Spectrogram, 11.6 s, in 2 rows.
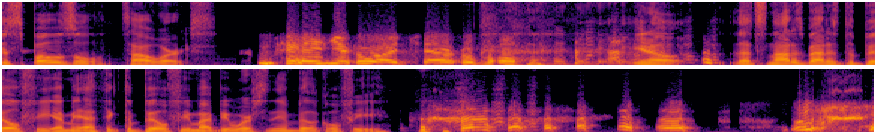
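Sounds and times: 
speech: 0:00.0 - 0:10.5, 0:11.1 - 0:11.6
laughter: 0:03.1 - 0:04.9, 0:08.5 - 0:10.5, 0:11.1 - 0:11.6
harsh coughs and hacking: 0:11.1 - 0:11.6.

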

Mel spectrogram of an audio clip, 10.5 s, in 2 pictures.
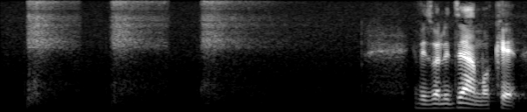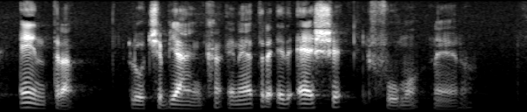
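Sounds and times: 
breathing through one nostril during Buddhist meditation preparation: 0:00.2 - 0:04.2
speech: 0:04.1 - 0:10.1.

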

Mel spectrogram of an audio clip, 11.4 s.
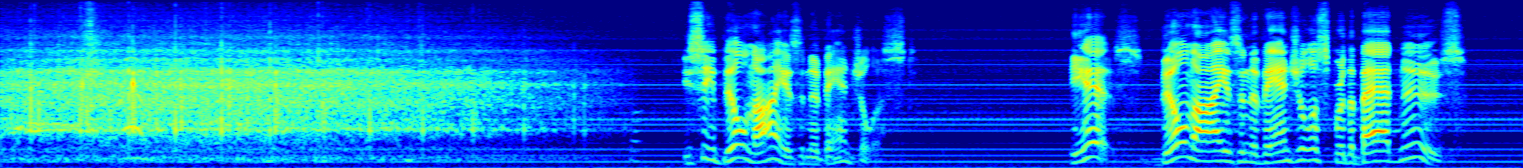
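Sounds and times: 
audience clapping: 0:00.0 - 0:04.6
speech: 0:05.2 - 0:07.0, 0:08.0 - 0:11.1.

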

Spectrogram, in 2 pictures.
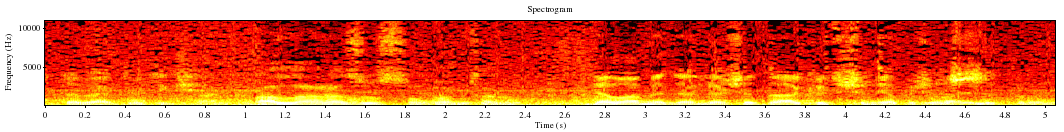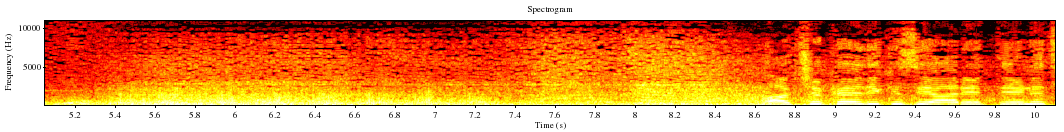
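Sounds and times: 
helicopters departing: 0:00.0 - 0:10.0
speech: 0:00.1 - 0:05.8, 0:08.7 - 0:10.0.

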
